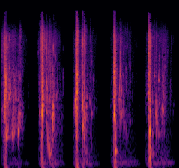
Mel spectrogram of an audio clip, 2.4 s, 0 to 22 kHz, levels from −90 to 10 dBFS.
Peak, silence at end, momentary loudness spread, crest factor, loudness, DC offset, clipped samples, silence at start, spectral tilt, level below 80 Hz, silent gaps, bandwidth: 0 dBFS; 0.2 s; 12 LU; 26 dB; -24 LUFS; under 0.1%; under 0.1%; 0 s; 0.5 dB/octave; -56 dBFS; none; 17 kHz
